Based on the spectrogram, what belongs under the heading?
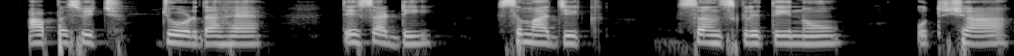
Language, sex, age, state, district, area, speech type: Punjabi, female, 45-60, Punjab, Tarn Taran, urban, spontaneous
